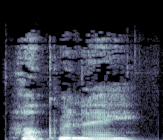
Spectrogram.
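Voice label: "hogmanay", British English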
